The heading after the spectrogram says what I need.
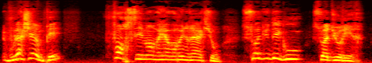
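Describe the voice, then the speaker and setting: A man's voice: sits high, big pitch swings, normal speed, fairly bright tone, husky. A young adult man chatting casually on his vlog as a wrestling show reviewer, telling stories in slang with a rambling manner and many restarts. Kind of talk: casual vlog chat and storytelling.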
